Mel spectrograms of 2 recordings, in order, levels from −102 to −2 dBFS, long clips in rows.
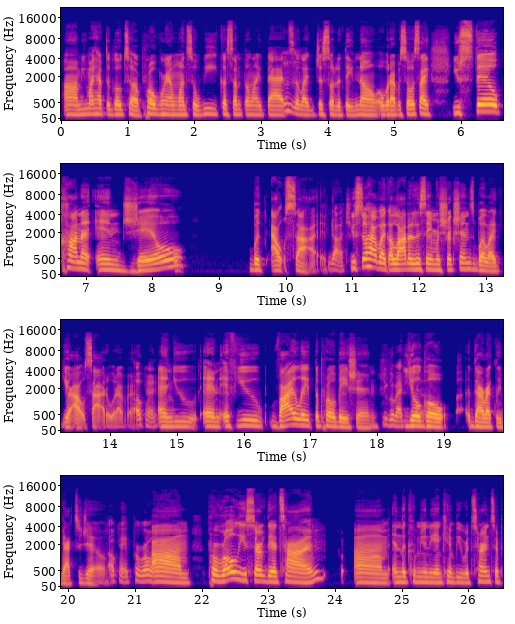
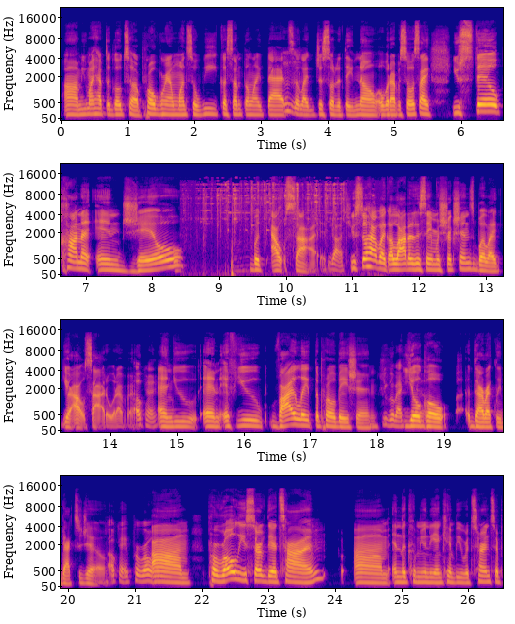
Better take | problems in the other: first | jangling keys; noticeable; from 9 to 11 s; peak 9 dB below the speech

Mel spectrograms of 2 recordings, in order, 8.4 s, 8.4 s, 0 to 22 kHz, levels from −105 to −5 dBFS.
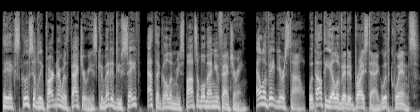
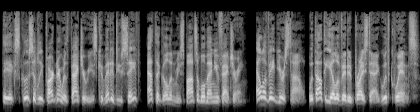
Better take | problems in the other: first | thin; very; fading below 300 Hz

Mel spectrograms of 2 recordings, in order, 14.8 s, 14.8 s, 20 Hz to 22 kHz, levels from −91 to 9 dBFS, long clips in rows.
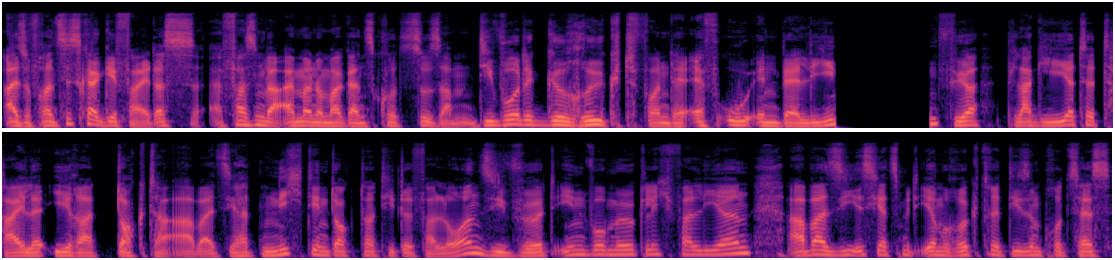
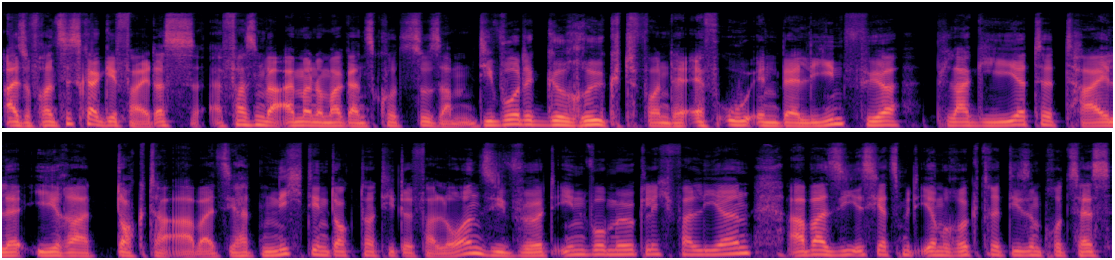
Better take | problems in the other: second | audio freezing; at 5.5 s for 0.5 s

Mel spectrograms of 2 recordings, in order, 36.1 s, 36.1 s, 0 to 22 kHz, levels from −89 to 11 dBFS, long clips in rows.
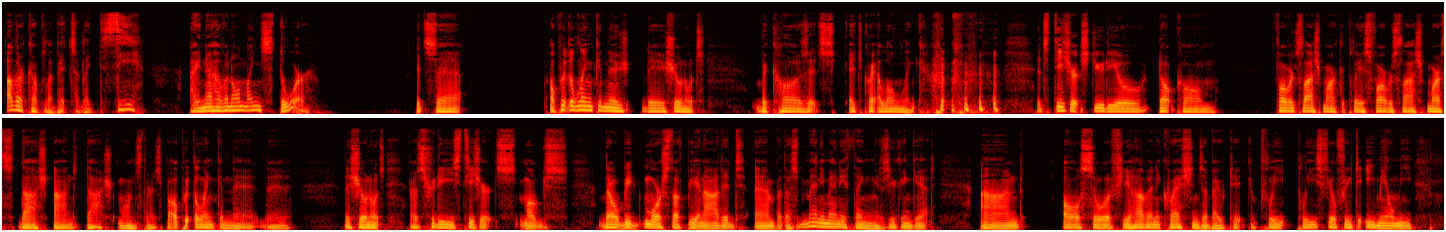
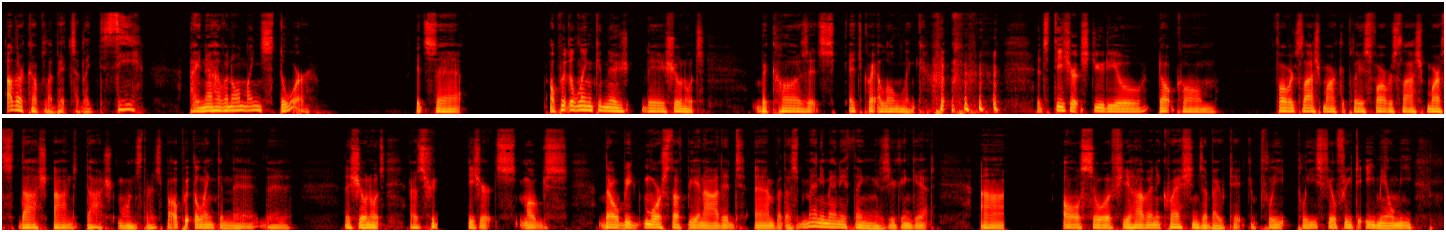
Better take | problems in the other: first | audio cutting out; at 23 s and at 31 s

